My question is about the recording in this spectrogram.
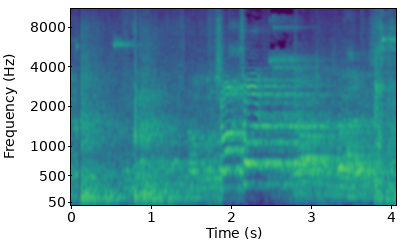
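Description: Basketball game play in an echoing gym hall: the ball bouncing, with a sharp knock a little under a second in.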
